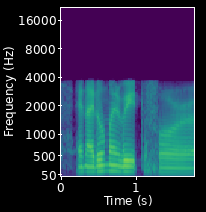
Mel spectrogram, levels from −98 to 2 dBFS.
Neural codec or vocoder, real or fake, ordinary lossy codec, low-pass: none; real; none; 3.6 kHz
